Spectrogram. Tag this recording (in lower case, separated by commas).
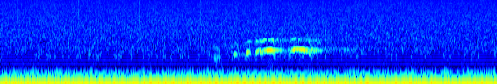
owl, bird, animal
